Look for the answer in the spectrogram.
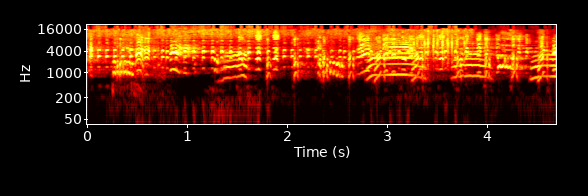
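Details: Reed warbler delivering a rasping, varied song at high volume: croaking chatter first, then clear repeated arched notes in quick succession.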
